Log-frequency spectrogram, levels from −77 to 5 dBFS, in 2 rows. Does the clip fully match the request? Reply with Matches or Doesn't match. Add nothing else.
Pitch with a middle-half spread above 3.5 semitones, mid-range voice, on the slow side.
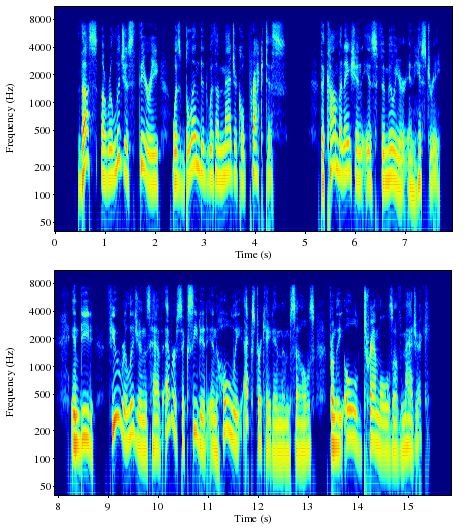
Matches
